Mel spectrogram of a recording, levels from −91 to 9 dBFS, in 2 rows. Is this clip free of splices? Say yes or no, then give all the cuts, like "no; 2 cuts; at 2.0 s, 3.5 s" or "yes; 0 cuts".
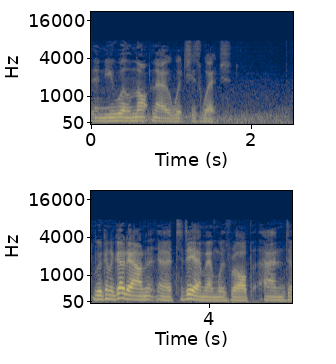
yes; 0 cuts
